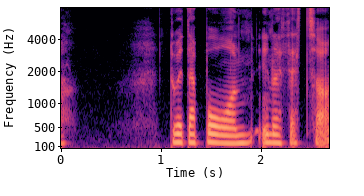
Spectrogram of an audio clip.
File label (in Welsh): "boon", Welsh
